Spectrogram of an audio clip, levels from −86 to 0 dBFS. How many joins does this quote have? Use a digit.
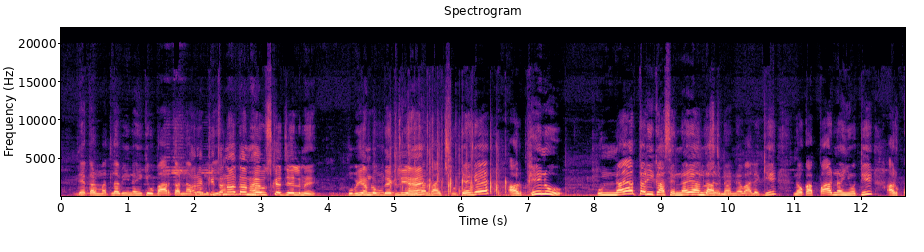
3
